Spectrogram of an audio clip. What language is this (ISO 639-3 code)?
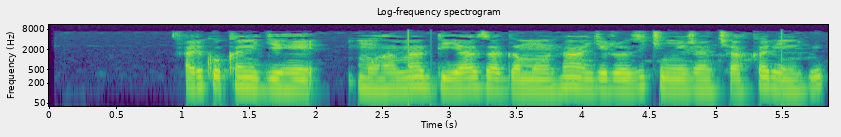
kin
